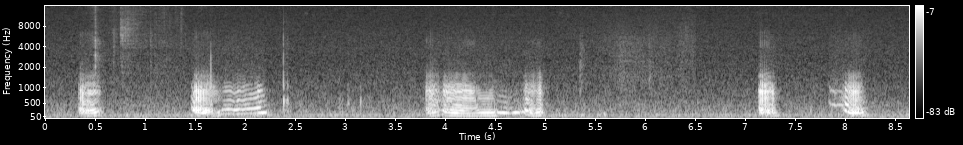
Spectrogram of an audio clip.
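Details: Old Chihuahua snoring at night indoors, loud enough to wake the owners: several rough, harmonic snorts in bursts of about half a second to a second, separated by quiet gaps, over a steady low hum.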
